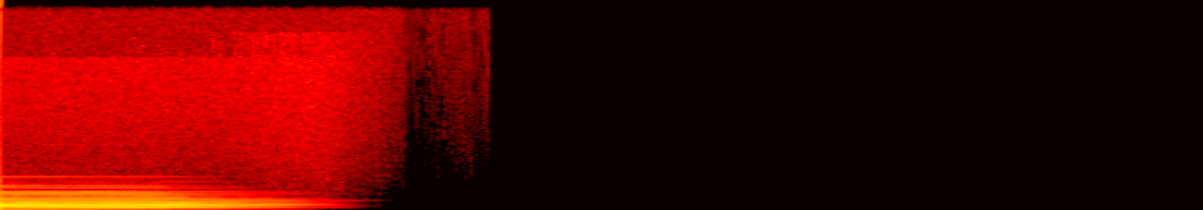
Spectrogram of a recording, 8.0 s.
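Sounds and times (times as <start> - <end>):
solo piano: 0.0 - 1.9.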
